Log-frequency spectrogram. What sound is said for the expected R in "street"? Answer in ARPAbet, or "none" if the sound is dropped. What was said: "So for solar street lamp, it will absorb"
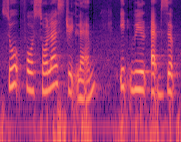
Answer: R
